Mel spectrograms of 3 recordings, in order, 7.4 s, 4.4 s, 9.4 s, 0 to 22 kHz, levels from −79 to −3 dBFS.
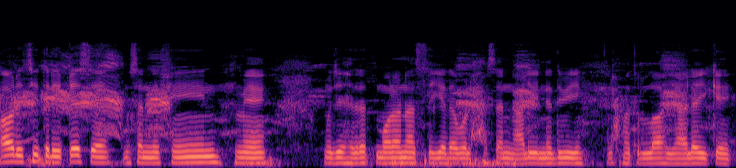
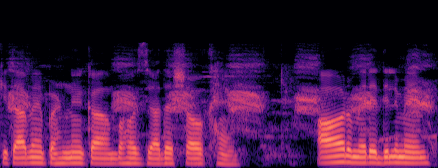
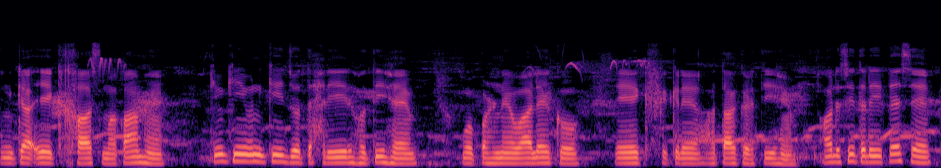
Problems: constant background noise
